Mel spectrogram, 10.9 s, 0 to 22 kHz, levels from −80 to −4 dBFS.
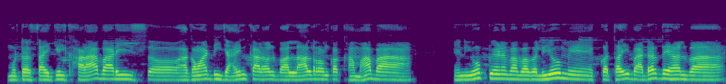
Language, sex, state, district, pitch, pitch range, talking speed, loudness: Bhojpuri, male, Uttar Pradesh, Ghazipur, 155 Hz, 145-165 Hz, 130 wpm, -17 LUFS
